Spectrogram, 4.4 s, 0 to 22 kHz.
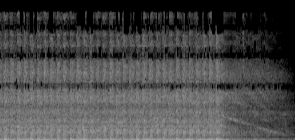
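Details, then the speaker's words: First start after a Holley Terminator X Max EFI install, TPS at 0%: the starter cranks steadily at about three turns a second but never catches. The pump was wired to the fuel gauge sender (purple) instead of the gray pump-power wire. Crank no-start, fuel pump unpowered. "i don't hear the fuel pump running i'm gonna have to check that try again"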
